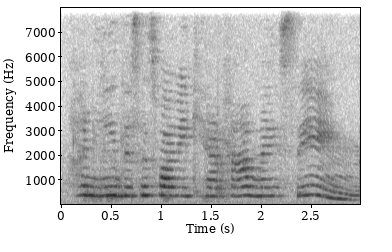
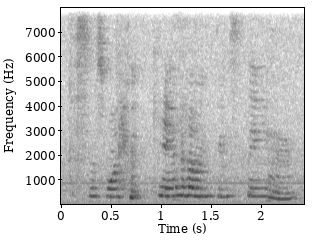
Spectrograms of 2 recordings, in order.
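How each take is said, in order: First: It is said in a nice, sweet tone. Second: It is said in a sad tone.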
